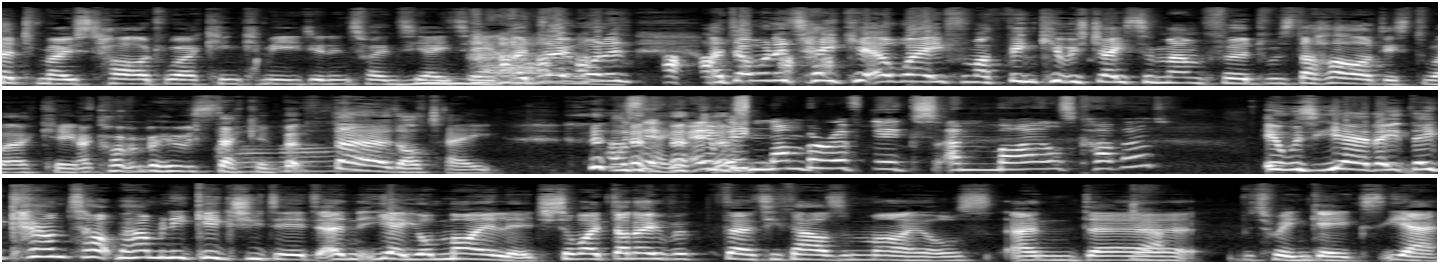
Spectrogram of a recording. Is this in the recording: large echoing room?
no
